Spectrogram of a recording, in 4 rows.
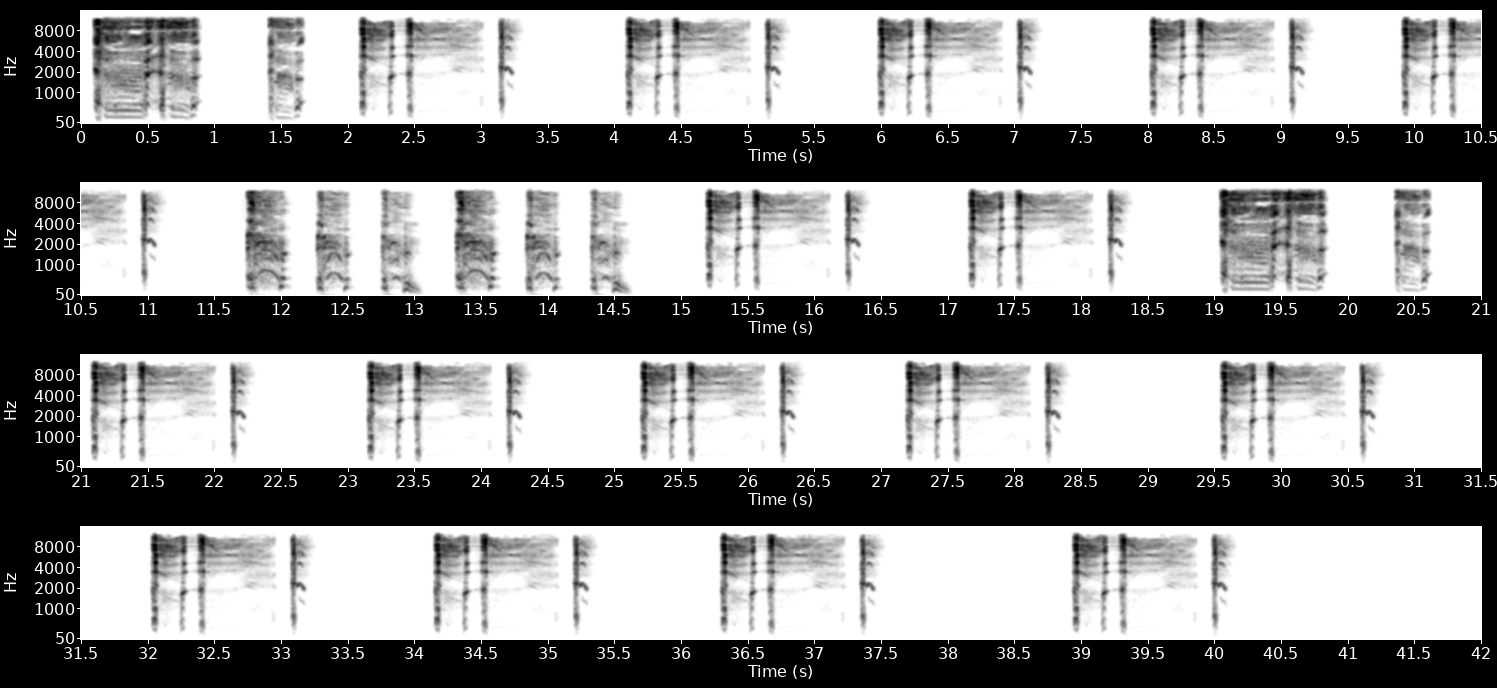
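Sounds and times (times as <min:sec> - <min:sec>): person coughing: 0:00.1 - 0:03.4, 0:11.8 - 0:16.4, 0:19.1 - 0:22.4, 0:39.0 - 0:40.2.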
